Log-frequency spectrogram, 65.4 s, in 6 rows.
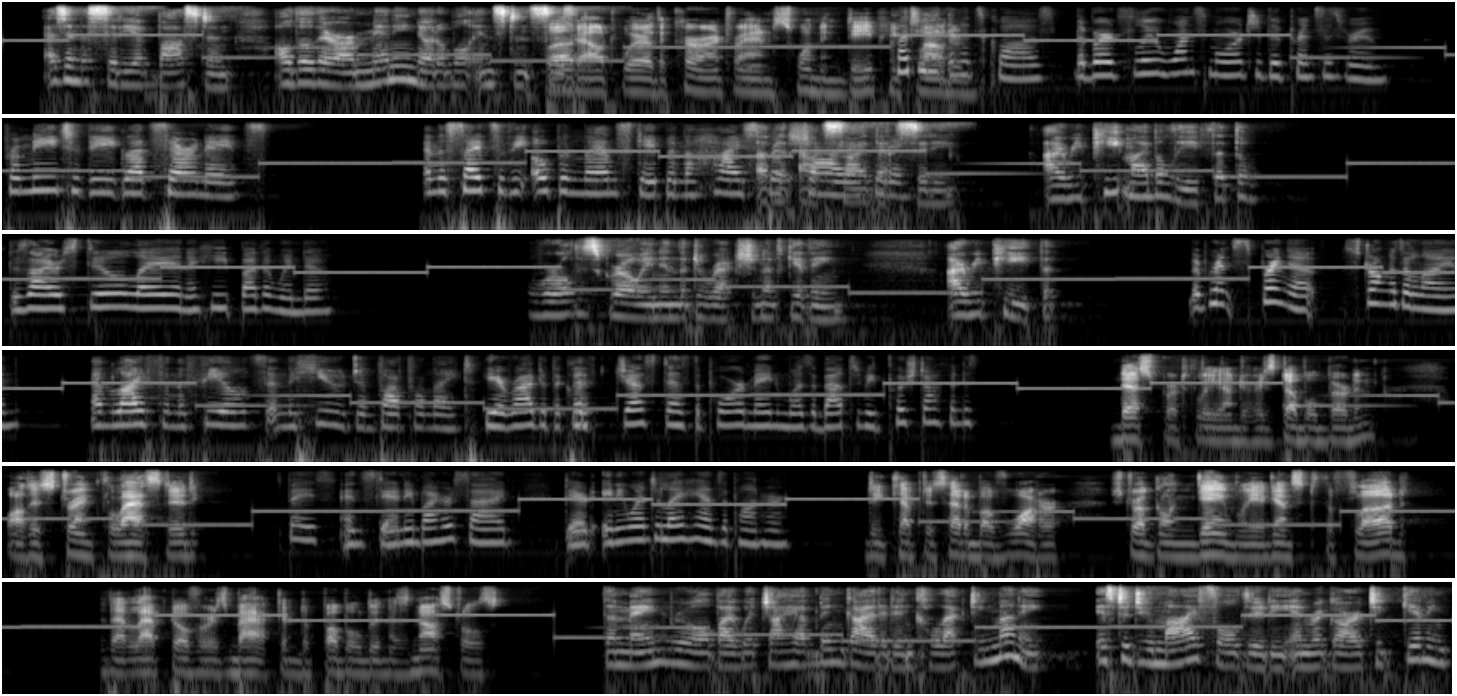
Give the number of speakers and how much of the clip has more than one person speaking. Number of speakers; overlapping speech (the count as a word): four, about 5%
